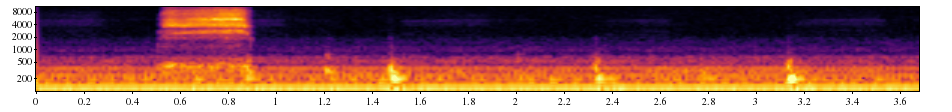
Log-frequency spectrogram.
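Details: Wild barn owl nestling in a nest box begs for a long-tailed rat from its mother: a single short harsh hiss, then soft scattered clicks and shuffles over low hum.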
